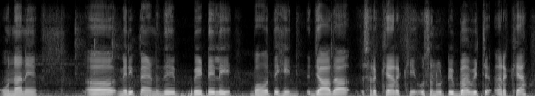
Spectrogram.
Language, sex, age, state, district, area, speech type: Punjabi, male, 18-30, Punjab, Patiala, rural, spontaneous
